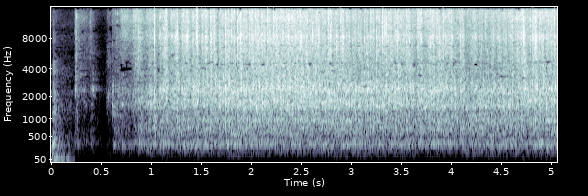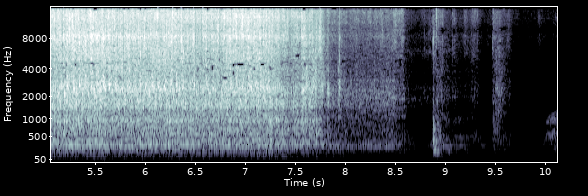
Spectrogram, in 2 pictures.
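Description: Banknote counting machine running through a stack of notes: a steady, rapid mechanical whirr for about seven seconds that then dies away, with a short click a little later.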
